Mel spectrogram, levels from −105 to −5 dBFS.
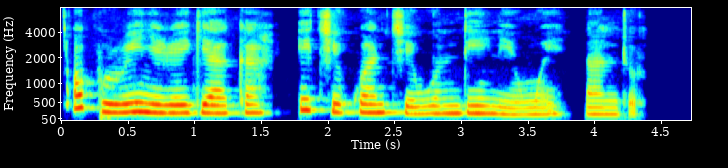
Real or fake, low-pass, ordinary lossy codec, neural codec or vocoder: real; none; none; none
